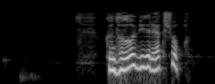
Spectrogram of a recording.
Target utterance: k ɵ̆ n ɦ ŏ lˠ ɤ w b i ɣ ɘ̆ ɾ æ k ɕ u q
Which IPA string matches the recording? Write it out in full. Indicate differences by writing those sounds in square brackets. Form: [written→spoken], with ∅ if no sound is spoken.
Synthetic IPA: k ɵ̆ n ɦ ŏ lˠ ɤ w b i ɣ ɘ̆ ɾ æ k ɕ u q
